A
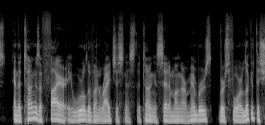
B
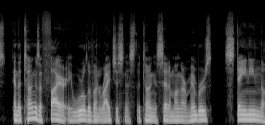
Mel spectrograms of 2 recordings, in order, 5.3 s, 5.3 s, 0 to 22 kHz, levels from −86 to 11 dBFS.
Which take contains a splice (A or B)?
A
